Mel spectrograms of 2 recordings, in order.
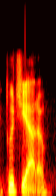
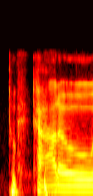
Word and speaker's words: Puciato: Puciato. The Italian pronunciation, unless I kept seeing like Puciato and Pucato, and it's just like way wrong.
